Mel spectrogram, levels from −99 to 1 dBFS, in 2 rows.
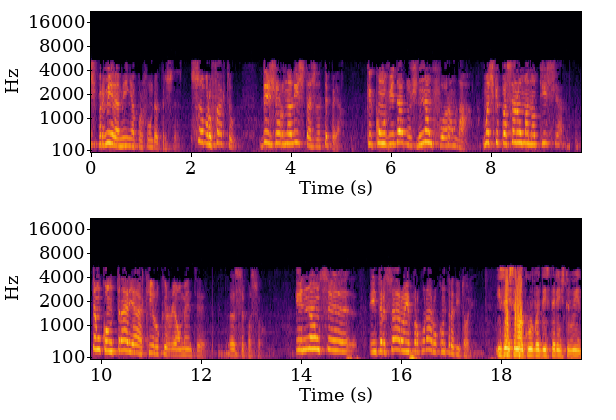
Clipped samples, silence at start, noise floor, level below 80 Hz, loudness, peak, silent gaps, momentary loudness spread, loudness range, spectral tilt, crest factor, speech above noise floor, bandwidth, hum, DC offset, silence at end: under 0.1%; 0 s; -57 dBFS; -44 dBFS; -20 LUFS; -2 dBFS; none; 19 LU; 8 LU; -4.5 dB/octave; 20 dB; 38 dB; 5.4 kHz; none; under 0.1%; 0 s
